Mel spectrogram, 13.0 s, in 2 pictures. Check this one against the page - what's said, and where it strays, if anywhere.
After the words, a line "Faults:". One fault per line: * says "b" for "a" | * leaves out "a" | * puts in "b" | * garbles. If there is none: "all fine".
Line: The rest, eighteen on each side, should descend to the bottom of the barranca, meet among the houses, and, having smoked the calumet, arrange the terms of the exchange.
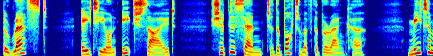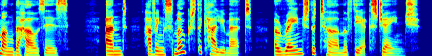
The rest, eighty on each side, should descend to the bottom of the barranca, meet among the houses, and, having smoked the calumet, arrange the term of the exchange.
Faults:
* says "eighty" for "eighteen"
* says "term" for "terms"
